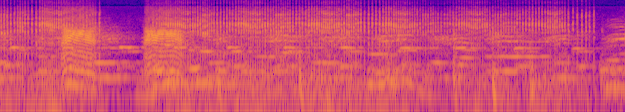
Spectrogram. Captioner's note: meat grinder clicking; playful music; duck quacks; meat grinder clicking; playful music continues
